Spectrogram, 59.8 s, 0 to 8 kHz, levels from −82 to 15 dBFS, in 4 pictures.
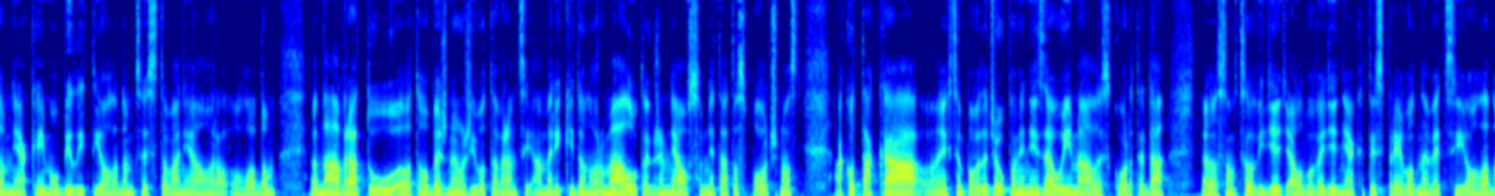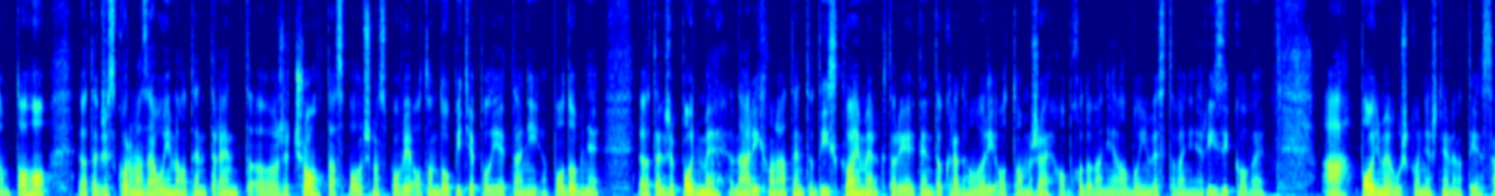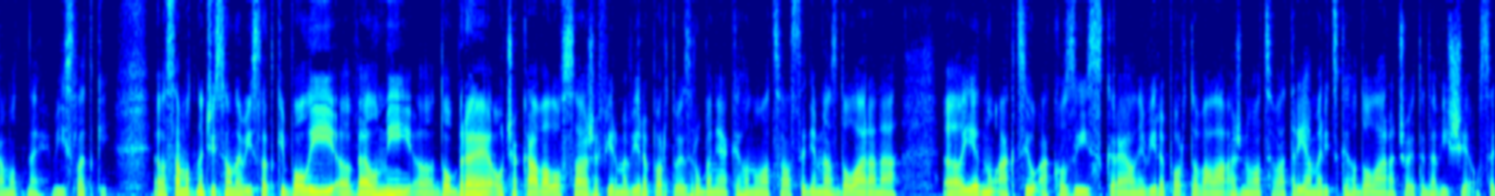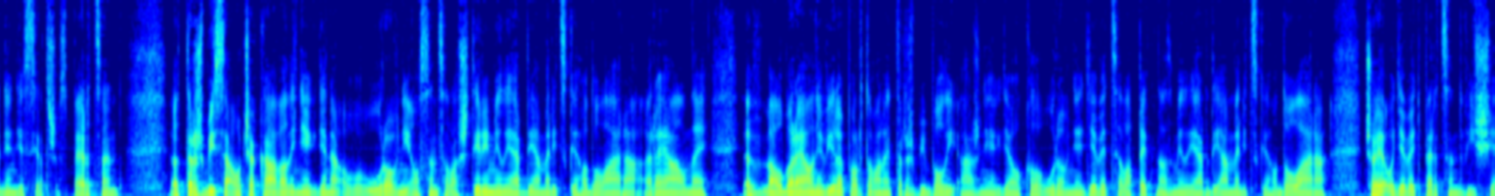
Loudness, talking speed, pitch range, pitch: -30 LUFS, 145 wpm, 105-115 Hz, 110 Hz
